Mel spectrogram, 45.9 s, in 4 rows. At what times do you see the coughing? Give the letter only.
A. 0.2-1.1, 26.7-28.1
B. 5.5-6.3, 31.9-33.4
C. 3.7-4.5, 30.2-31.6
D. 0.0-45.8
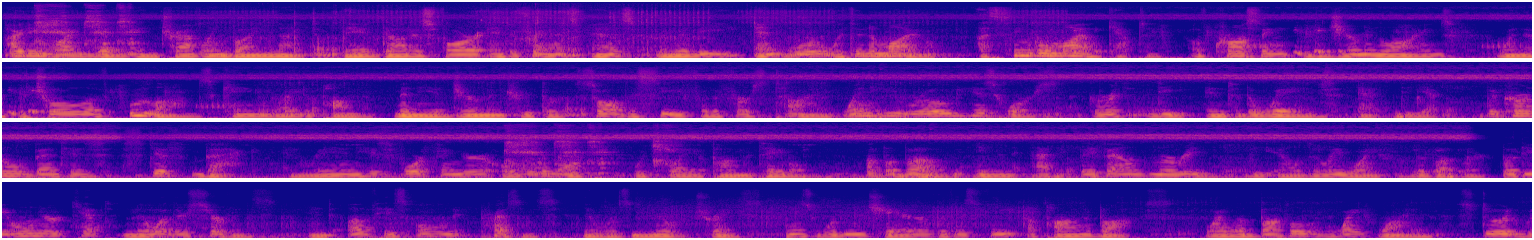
A.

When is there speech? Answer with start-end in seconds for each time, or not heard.
0.0-45.8.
